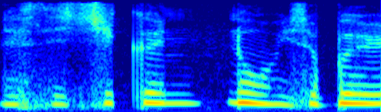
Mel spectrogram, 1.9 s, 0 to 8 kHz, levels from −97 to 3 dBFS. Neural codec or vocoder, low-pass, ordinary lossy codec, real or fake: none; 7.2 kHz; none; real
